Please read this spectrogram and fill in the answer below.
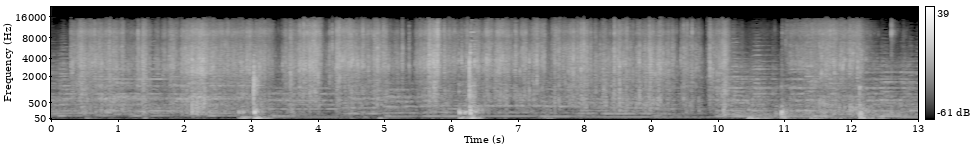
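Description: Water running from a kitchen tap into a sink, starting and stopping in several spells, with a few sharp knocks, over background music.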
